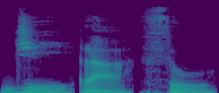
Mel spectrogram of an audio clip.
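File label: "jirathu", concatenated syllables; Affixing experiment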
